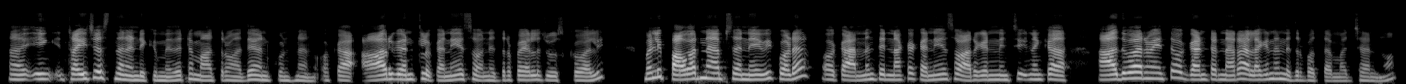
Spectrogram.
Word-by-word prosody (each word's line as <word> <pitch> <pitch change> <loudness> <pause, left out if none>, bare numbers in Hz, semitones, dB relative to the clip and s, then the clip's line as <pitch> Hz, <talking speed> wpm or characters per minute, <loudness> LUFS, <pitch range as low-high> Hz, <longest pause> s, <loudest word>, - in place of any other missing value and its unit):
ఆహ్, 225 0 0
ఈ 245 - +4 0.3
ట్రై 240 0 +5
చేస్తున్నానండి. 245 -9 +1
ఇక 195 - -8
మీదట 200 +7 -3
మాత్రం 185 +1 -5
అదే 210 +6 -2
అనుకుంటున్నాను. 185 -3 -6
ఒక 190 - -16 0.4
6 230 +3 +5
గంటలు 235 +2 +1
కనీసం 220 +5 -1
నిద్రపోయేలా 200 +3 -3
చూసుకోవాలి. 190 +3 -3 0.5
మళ్లీ 315 +6 +3
పవర్ 245 +6 +6
నాప్స్ 265 -1 +2
అనేవి 230 +3 +1
కూడా 245 +8 +3 0.3
ఒక 205 - -11
అన్నం 220 +5 -2
తిన్నాక 220 +3 -1
కనీసం 235 +4 -2
అరగంట 210 +3 -2
నుంచి, 210 +4 -5 0.2
ఇంకా 230 0 +2 0.5
ఆదివారం 275 +3 +5
అయితే 260 +4 -5
ఒక 265 - -6
గంటన్నర 225 -1 +1
అలాగేనే 225 +4 0
నిద్రపోతాం 185 -3 -7
మధ్యాహ్నం. 170 +4 -9
220 Hz, 145 wpm, -23 LUFS, 195-240 Hz, 0.5 s, పవర్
